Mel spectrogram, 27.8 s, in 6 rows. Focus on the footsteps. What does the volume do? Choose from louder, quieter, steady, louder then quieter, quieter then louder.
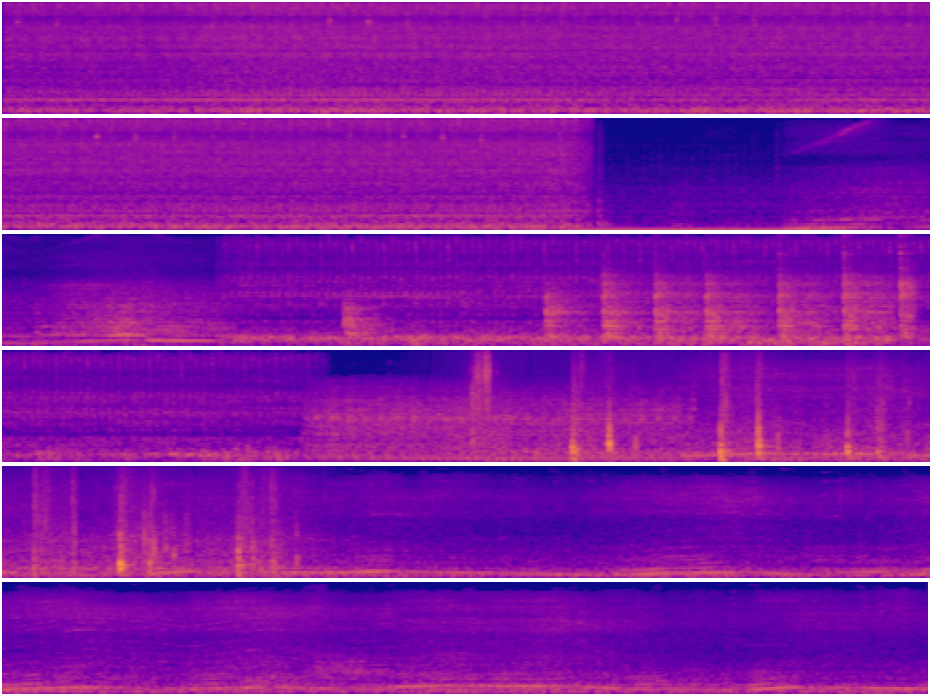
quieter then louder.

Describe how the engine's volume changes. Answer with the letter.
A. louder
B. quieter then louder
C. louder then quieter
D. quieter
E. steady
E.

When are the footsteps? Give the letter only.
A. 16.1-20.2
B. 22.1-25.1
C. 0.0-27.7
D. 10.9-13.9
A.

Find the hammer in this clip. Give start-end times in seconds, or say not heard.
10.9-13.9.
